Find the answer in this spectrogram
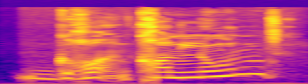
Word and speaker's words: Kronlund: « L'homme aux mille visages » de Sonia Kronlund. C'est bien comme ça qu'on prononce, Hermine ?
